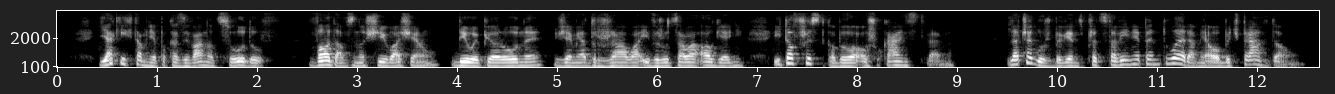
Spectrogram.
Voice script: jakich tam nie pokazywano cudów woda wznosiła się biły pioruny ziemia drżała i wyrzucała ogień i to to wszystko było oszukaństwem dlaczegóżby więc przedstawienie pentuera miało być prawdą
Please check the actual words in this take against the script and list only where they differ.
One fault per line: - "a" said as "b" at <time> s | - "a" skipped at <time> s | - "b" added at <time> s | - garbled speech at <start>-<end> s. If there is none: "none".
- "to" skipped at 7.4 s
